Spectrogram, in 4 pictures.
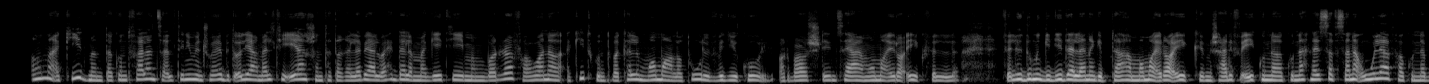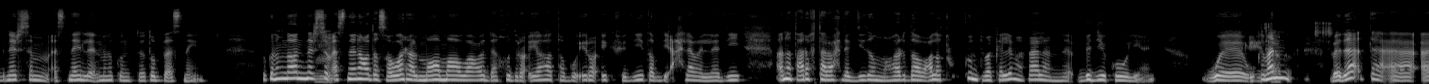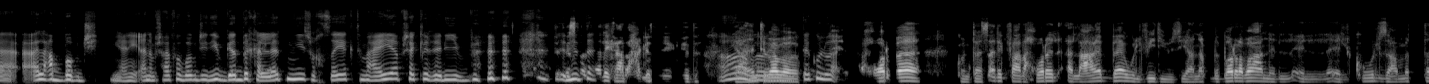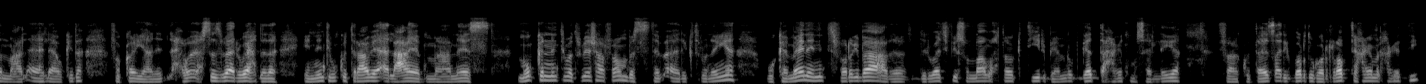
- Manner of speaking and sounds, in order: in English: "فيديو كول"; unintelligible speech; in English: "فيديو كول"; unintelligible speech; laugh; in English: "والVideos"; in English: "الCalls"
- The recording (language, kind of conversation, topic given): Arabic, podcast, إيه اللي في رأيك بيخلّي الناس تحسّ بالوحدة؟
